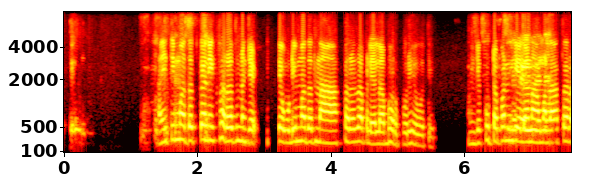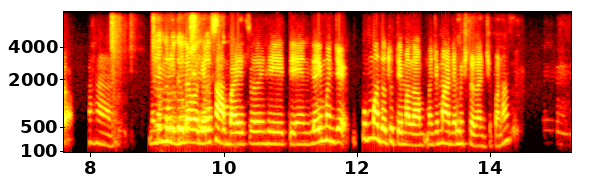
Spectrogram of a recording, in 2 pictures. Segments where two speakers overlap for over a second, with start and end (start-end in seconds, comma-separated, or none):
6.1-7.3, 8.9-10.3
